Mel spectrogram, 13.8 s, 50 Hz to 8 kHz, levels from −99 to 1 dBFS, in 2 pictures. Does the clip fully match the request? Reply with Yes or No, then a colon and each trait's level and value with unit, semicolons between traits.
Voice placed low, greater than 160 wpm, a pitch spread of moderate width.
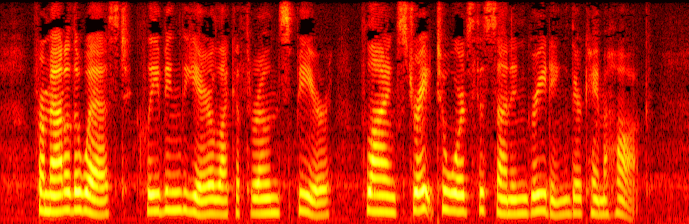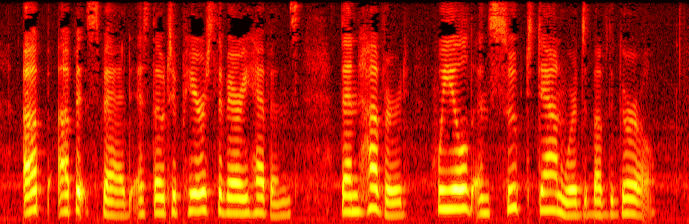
No: high, 205 Hz; average, 185 wpm; average, 3.8 semitones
